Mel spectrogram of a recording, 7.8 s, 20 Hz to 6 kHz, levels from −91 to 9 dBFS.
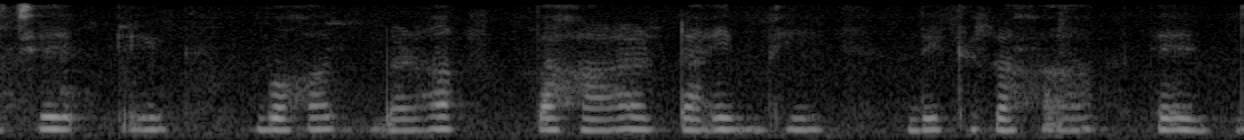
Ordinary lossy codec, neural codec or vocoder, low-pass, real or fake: none; vocoder, 22.05 kHz, 80 mel bands, Vocos; 5.4 kHz; fake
